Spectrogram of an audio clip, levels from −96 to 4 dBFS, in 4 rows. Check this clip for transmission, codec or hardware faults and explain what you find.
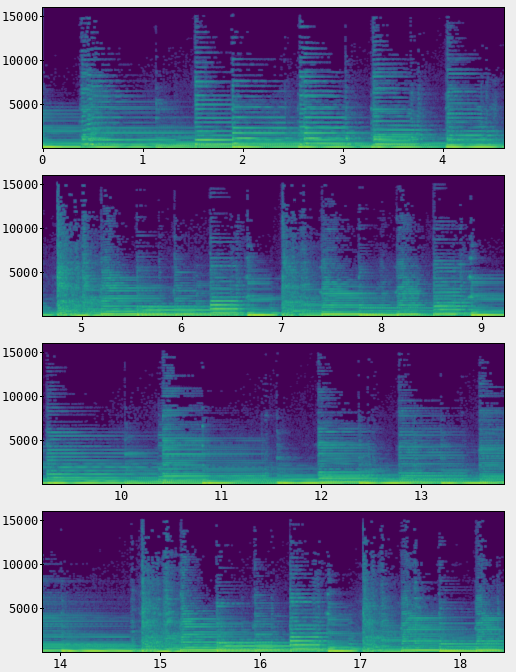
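Nothing in the clip points to a fault of any kind. There is no event here that calls for a closer look or an explanation.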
